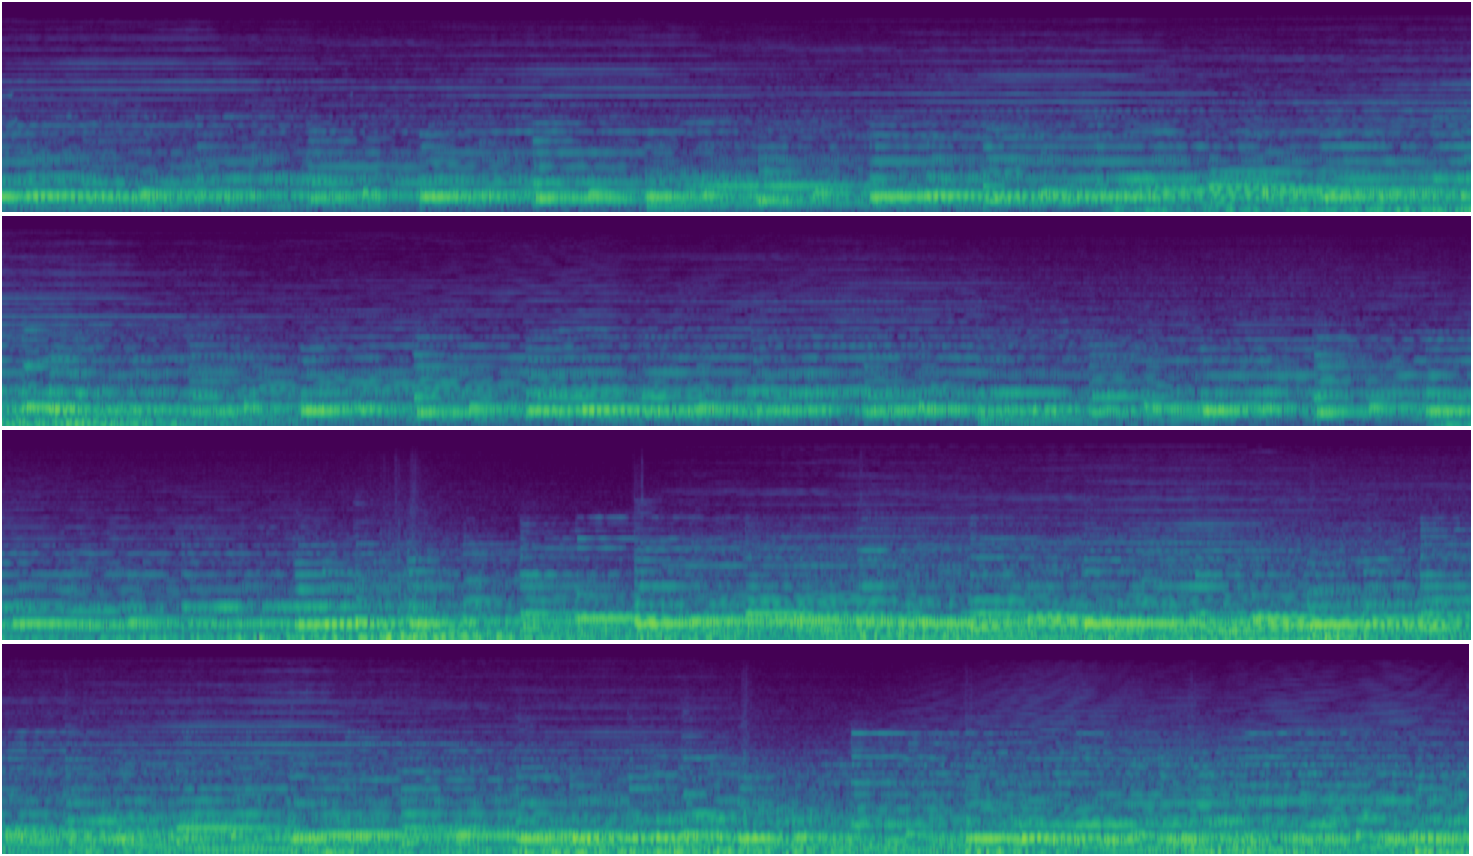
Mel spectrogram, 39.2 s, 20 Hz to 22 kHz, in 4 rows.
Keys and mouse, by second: 0.1 click, 0.6 space, 0.8 click, 1.0 space, 1.2 click, 1.2 space, 1.8 space, 3.9 click, 4.9 click, 6.5 click, 6.8 space, 6.9 click, 7.2 space, 7.6 click, 7.7 space, 9.1 space, 9.2 click, 9.5 space, 9.6 click, 9.7 space, 10.8 click, 13.1 alt+click, 14.7 click, 21.6 click, 24.7 click, 27.1-27.8 typing, 27.3 click, 27.4 click, 29.0 click, 29.9 click, 30.5 click, 31.8 click, 33.0 click, 33.7 click, 36.4 click, 38.3 click, 39.0 click.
